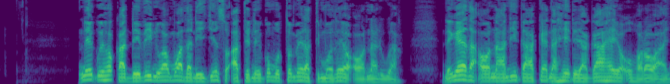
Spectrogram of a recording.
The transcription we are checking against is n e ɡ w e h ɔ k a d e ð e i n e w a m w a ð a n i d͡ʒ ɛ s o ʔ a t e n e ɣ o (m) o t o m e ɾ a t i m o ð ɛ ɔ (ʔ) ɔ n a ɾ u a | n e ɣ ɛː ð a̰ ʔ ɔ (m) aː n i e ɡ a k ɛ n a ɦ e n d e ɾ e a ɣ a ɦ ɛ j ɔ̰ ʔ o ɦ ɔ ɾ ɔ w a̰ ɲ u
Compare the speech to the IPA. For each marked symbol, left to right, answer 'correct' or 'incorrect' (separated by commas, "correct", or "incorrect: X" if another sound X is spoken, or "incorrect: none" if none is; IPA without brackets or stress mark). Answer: correct, correct, incorrect: n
